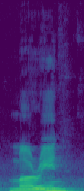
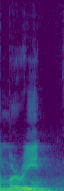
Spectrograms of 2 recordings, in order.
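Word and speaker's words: marine: 있어요 손리 되게 엄혹하고 마린 마린이 아니라 린이야 머린가 아가 아니야어야 린 이거 있으면 큰일 난다 있으면은 시체란 뜻이 돼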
